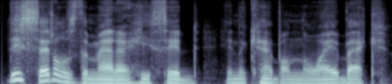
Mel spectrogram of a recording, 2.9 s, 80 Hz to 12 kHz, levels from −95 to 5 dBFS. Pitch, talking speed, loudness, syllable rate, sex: 125 Hz, 265 wpm, -19 LUFS, 5.8 syllables/s, male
